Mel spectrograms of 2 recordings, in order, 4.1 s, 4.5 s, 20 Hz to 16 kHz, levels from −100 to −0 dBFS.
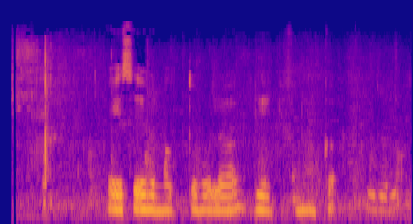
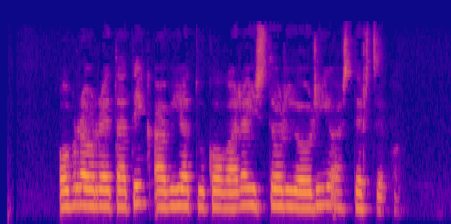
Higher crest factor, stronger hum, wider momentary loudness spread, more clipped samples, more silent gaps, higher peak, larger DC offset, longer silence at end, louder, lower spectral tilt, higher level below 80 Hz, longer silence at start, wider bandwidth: first, 24 dB vs 14 dB; neither; first, 18 LU vs 8 LU; neither; neither; first, -6 dBFS vs -18 dBFS; neither; second, 0 s vs 0.55 s; about the same, -30 LUFS vs -32 LUFS; about the same, -5.5 dB/octave vs -4.5 dB/octave; first, -72 dBFS vs -88 dBFS; second, 0.15 s vs 0.6 s; about the same, 11.5 kHz vs 11.5 kHz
